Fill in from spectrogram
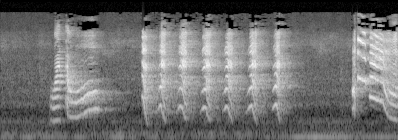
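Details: Talking Indian ringneck parrot said to speak "mummy papa", uttering one bending nasal note, then a rapid string of seven harsh, even syllables, and a final loud squawk indoors.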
